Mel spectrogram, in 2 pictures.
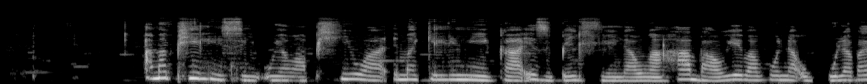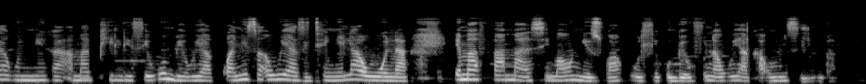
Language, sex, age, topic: North Ndebele, female, 18-24, health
